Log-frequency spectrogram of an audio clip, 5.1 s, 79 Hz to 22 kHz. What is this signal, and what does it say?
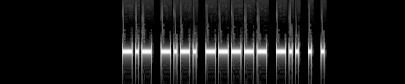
Morse code, heard as a keyed tone, about 29 wpm, 700 Hz. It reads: KC0DEE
